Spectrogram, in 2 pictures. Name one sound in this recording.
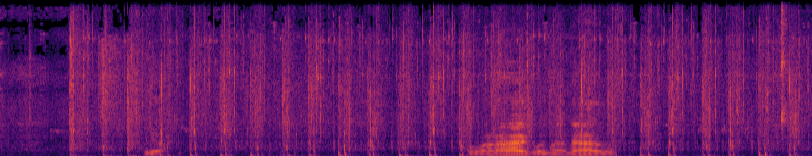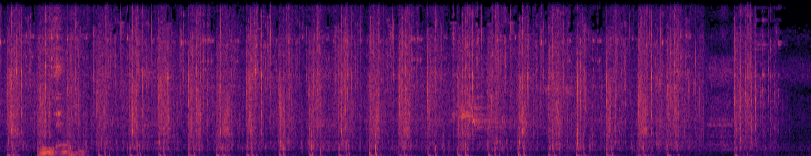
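Footsteps tread steadily and quickly on pavement.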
